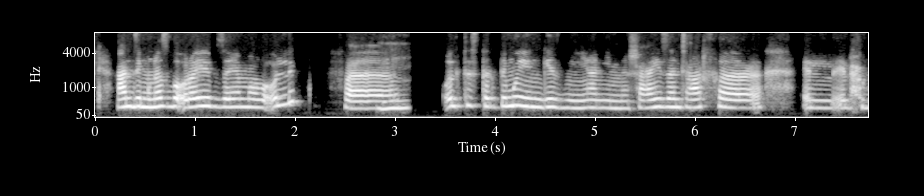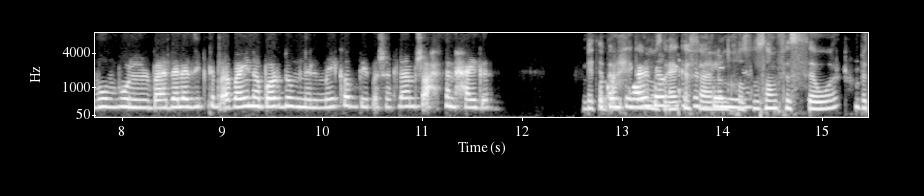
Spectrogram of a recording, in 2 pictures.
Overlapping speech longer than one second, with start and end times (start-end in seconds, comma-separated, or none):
12.8-14.4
